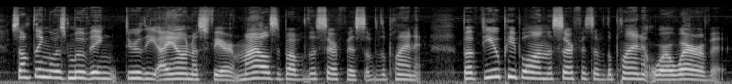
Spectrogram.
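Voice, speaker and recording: A matter-of-fact guidebook narrator performed by a woman. Her voice is on the high side, and she delivers scripted radio-play narration in a measured, explanatory way. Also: a bit bright.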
